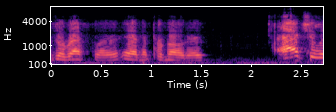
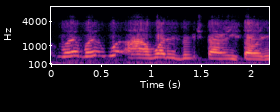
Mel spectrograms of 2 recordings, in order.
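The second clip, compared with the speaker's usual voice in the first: ordinary talk, nothing marked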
